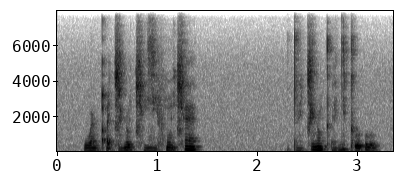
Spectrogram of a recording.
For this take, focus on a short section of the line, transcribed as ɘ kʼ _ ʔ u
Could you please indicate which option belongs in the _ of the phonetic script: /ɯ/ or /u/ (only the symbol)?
u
